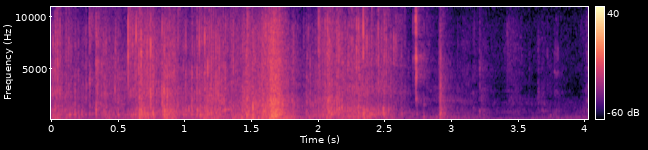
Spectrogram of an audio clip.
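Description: A plastic bag crinkling and rustling as it is handled and rummaged through. The crinkling comes in bursts with sharp crackles, loudest about halfway through, then dies down to faint handling in the last second.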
